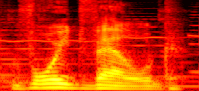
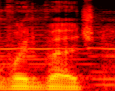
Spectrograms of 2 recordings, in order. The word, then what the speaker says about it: Void Velg: not a fan of void velg it's void Vel not void Verge void velg I get it the r is kind of hard to pronounce whatever but like it doesn't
